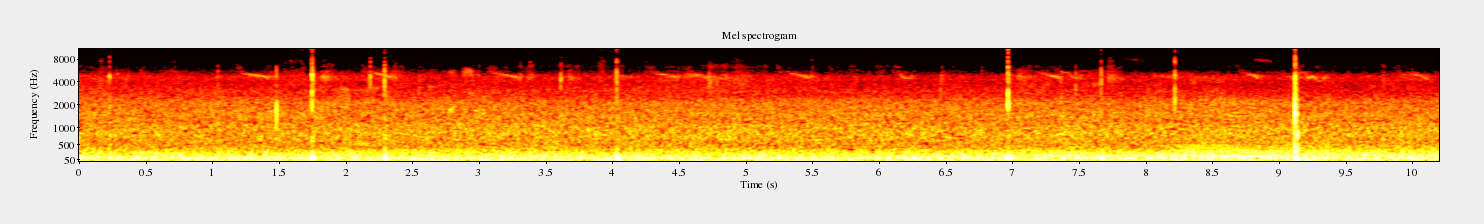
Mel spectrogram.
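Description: Several sharp smacks of hands striking a volleyball during play, the loudest about nine seconds in, over a steady low outdoor rumble.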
